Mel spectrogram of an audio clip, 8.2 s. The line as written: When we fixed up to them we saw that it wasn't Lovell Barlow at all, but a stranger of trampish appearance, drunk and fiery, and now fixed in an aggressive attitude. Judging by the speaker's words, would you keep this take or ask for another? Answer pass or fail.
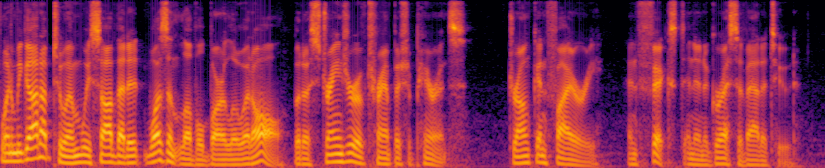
fail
